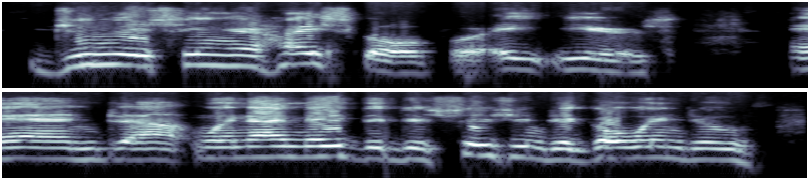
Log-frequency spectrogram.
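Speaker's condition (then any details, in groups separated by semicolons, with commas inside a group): Cerebral palsy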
